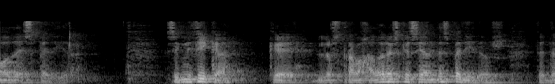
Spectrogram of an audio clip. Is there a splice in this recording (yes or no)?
no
